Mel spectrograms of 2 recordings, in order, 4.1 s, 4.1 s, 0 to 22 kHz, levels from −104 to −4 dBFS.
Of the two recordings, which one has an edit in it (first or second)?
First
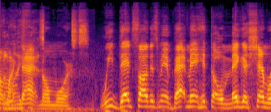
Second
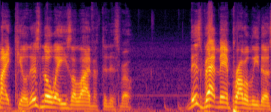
first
